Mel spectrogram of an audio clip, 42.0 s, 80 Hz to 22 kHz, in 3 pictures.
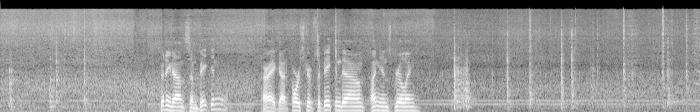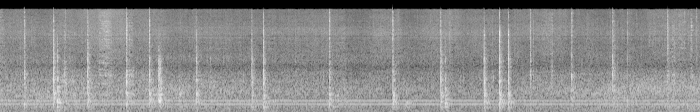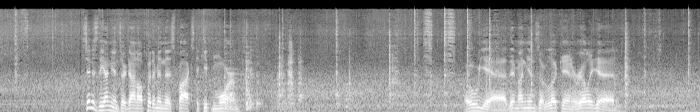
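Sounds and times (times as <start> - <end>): bacon and onions sizzling: 0.0 - 42.0
metal spatulas scraping griddle: 9.0 - 9.5, 10.1 - 18.2, 27.3 - 28.7, 32.0 - 38.0, 40.4 - 41.9.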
